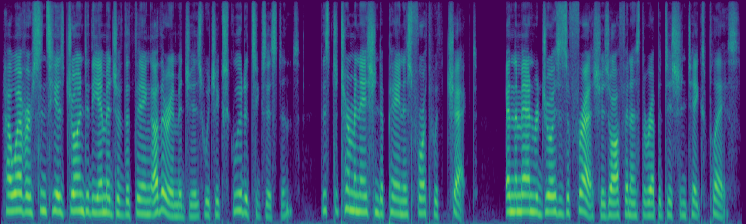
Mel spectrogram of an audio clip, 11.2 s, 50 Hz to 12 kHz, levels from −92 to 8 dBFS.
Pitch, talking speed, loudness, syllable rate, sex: 215 Hz, 195 wpm, -18 LUFS, 6.3 syllables/s, female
